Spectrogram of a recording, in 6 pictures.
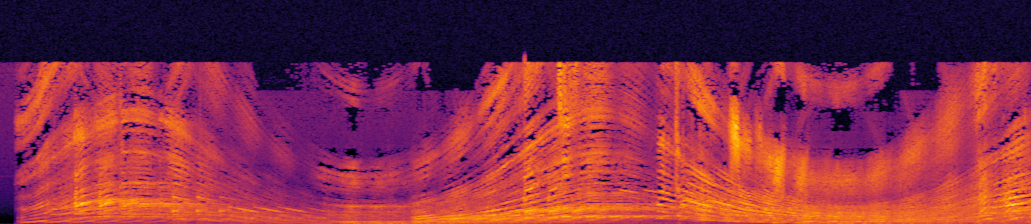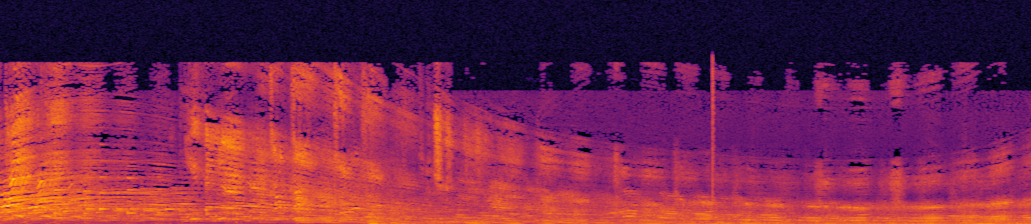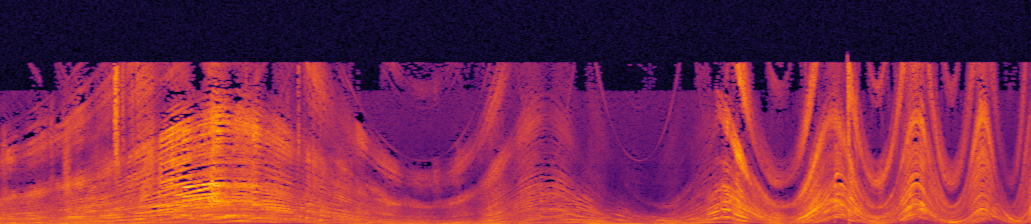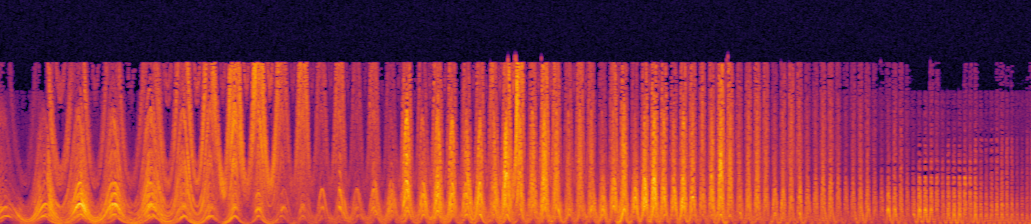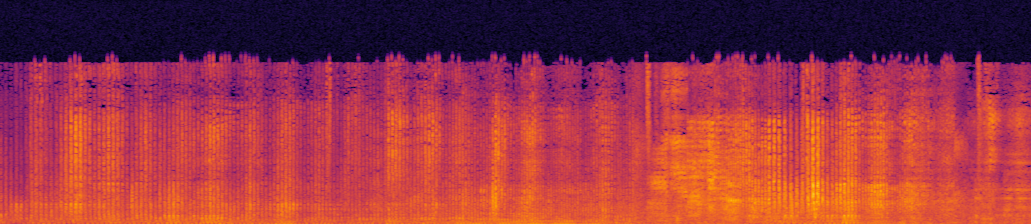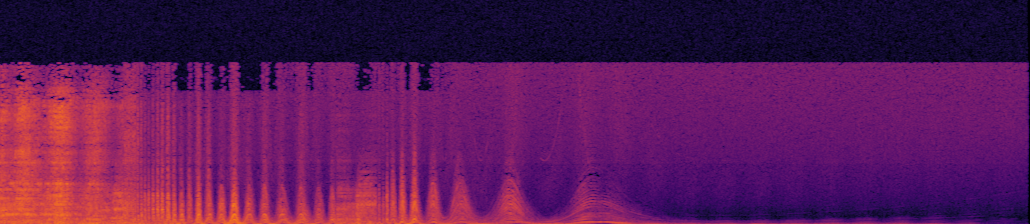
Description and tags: Oscillating Malfunction
Oscillating female voice, made in Fruityloops.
